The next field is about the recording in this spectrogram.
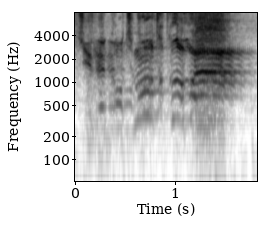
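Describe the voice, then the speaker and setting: A man's voice: extremely high pitch, unhurried, reverberant, raised voice, over loud music. A man voicing a brash, grumbling killer robot bear cub in an amateur video game dub. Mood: threatening.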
